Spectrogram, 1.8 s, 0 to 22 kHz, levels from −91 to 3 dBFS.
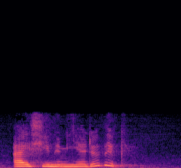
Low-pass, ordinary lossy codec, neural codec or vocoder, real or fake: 7.2 kHz; none; codec, 24 kHz, 0.9 kbps, WavTokenizer, medium speech release version 2; fake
